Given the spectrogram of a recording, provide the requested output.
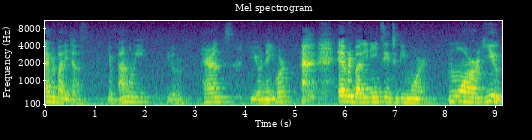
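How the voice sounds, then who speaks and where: A woman with an Argentine accent at a fairly low pitch, fairly slow pace and fairly even intonation, with big swings in loudness and long, frequent pauses, amid noticeable background noise and audible room echo. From Argentina. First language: Spanish. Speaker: counselor. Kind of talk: casual talk to camera. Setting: unusual location between clients. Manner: conversational, with fillers.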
